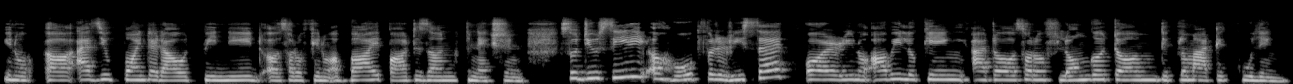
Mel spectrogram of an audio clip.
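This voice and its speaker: A woman's voice: mid-range voice, moderate pace, a bit bright. A woman hosting a conversational interview, agreeing and summing up as she leads into questions. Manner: agreeable, summarizing before asking. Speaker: podcast host.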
